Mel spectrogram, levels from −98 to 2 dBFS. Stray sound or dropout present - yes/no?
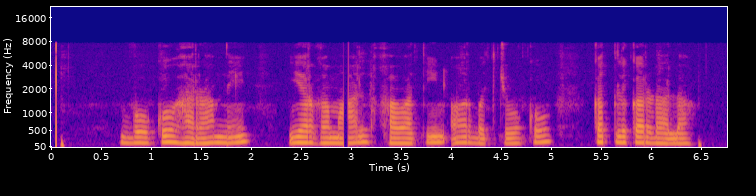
yes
